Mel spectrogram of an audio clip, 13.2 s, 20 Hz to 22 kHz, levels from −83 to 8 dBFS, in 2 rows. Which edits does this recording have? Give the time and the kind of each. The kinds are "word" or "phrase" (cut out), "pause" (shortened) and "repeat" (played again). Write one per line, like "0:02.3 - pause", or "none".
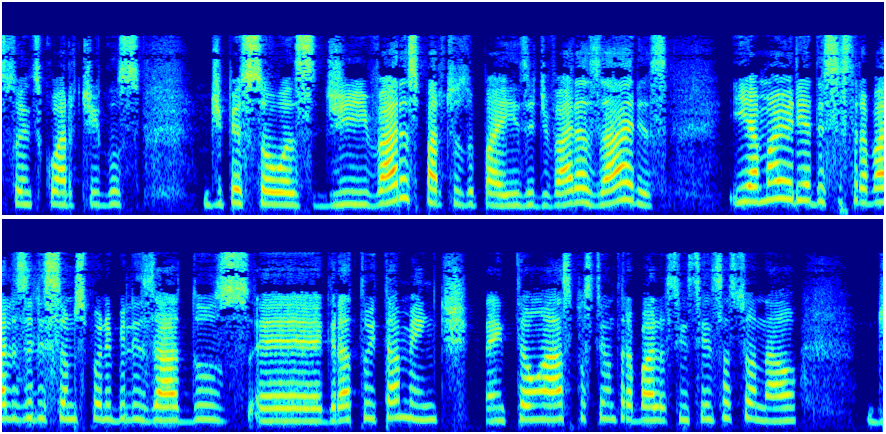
0:10.2 - pause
